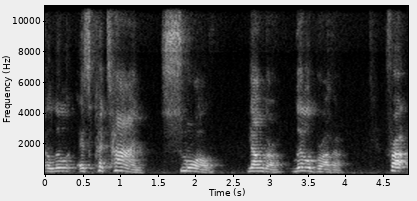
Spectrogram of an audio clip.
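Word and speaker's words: קטן: No it's showing katan.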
